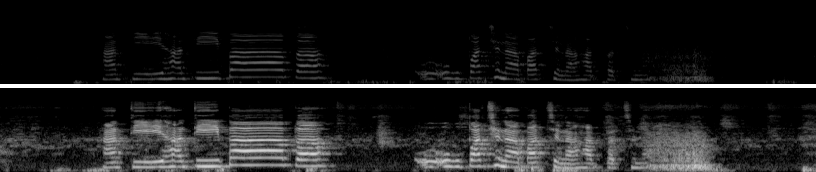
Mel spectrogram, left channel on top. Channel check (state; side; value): quieter; left; 33.1 dB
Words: হাতি হাতি পাপা। ও ও পাচ্ছে না, পাচ্ছে না, হাত পাচ্ছে না।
